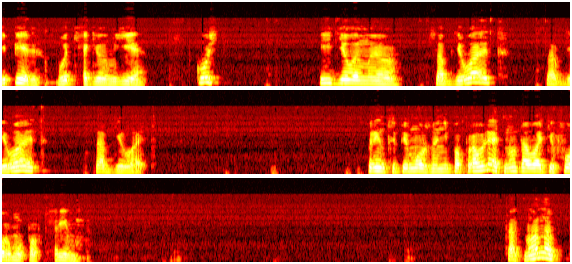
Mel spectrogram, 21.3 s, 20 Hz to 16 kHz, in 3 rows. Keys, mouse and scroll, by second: 0.5 e, 2.0 click, 3.3 click, 4.2-5.4 right drag, 6.2 right click, 7.6 right click, 9.9 click, 11.3 g, 12.1 click, 12.8 click, 13.2 g, 13.8 click, 15.0 g, 16.1 click, 19.2 click.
